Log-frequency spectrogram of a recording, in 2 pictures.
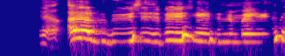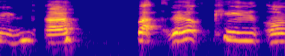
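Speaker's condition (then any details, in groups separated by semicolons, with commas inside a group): Cerebral palsy; speech impediment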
